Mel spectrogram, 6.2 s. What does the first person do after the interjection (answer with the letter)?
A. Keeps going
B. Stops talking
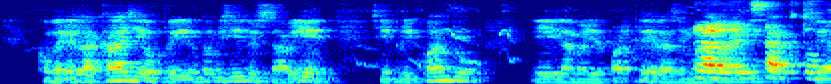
B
